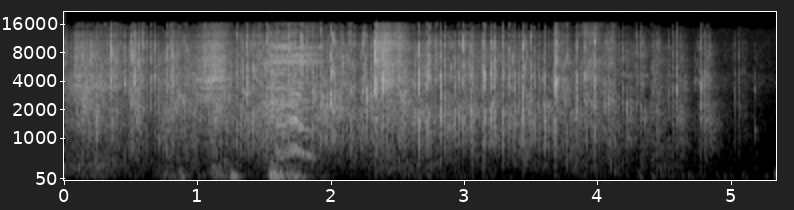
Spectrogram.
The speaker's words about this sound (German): Ein Applaus für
